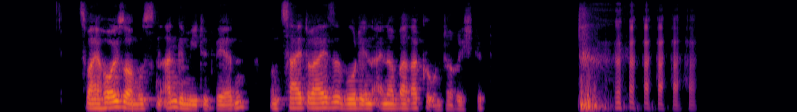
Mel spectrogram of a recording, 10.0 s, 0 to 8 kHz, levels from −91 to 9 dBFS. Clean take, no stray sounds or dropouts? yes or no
no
